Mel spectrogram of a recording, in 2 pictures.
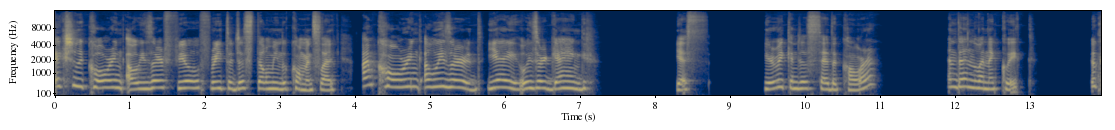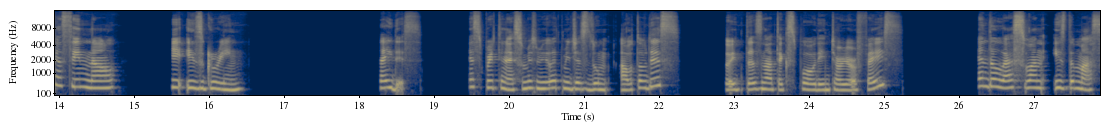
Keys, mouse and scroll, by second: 12.3 click, 14.1-15.1 scroll down 1, 15.1 scroll down 2, 15.2-18.7 alt+middle drag, 19.0 scroll up 1, 19.7-20.4 scroll down 3, 21.1 middle click, 22.0 scroll up 1, 26.8 click.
